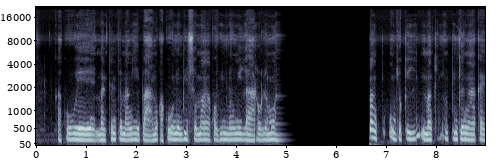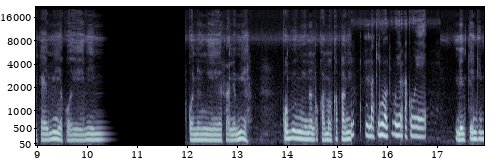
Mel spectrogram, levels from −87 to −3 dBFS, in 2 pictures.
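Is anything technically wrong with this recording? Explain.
Yes, there are three faults.

From 4.81 to 6.69 s and again from 10.21 to 11.98 s, a long network dropout likely cut off the stream, so about 1.9 s and 1.8 s of speech never arrived. The receiver briefly stretches the last sound into a fading buzz, then gives way to silence for roughly 1.5 s and 1.4 s. When the speech resumes, the missing stretch is simply gone.

From 15.28 to 17.07 s, a section at the wrong speed plays back 1.61 times faster, likely because that part was run against the wrong clock. Because pitch rises with speed, the speech jumps about seven semitones higher and sounds hurried and chipmunk-like, then drops back to normal afterwards.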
